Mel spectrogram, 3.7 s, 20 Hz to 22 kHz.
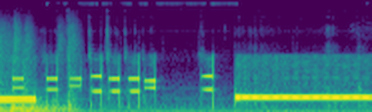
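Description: A phone call is dialed on the Froggy 92.9 radio segment The Neighbor Dispute: a quick run of about seven or eight beeping keypad tones in uneven rhythm, then a steady, loud, low ringing tone that holds to the end. No one speaks.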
